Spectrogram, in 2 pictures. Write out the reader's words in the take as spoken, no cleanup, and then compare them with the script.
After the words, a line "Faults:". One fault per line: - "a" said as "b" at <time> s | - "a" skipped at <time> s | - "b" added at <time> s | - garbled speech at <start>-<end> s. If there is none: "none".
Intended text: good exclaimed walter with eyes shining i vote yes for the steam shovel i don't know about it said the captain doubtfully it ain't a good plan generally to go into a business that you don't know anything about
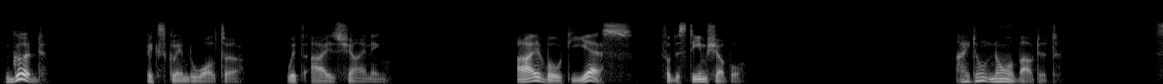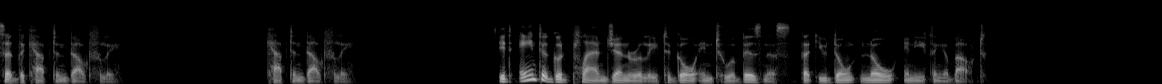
good exclaimed walter with eyes shining i vote yes for the steam shovel i don't know about it said the captain doubtfully captain doubtfully it ain't a good plan generally to go into a business that you don't know anything about
Faults:
- "captain doubtfully" added at 14.3 s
